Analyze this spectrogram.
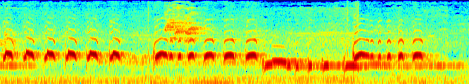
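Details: Female zebra dove, Bangkok type, whose voice serves to lure males that are slow to sing: brisk series of clipped two-toned coos, about eight in a row, then a lower trilled slide and another burst.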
